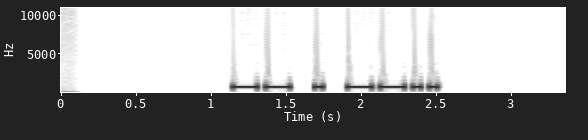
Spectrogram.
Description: Morse code, heard as a keyed tone, about 22 wpm, 700 Hz. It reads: MEZ
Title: USA Call Sign Postfixes - 3 Letters 22wpm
